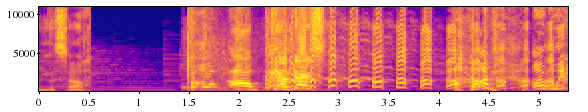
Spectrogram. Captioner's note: Creeper explodes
